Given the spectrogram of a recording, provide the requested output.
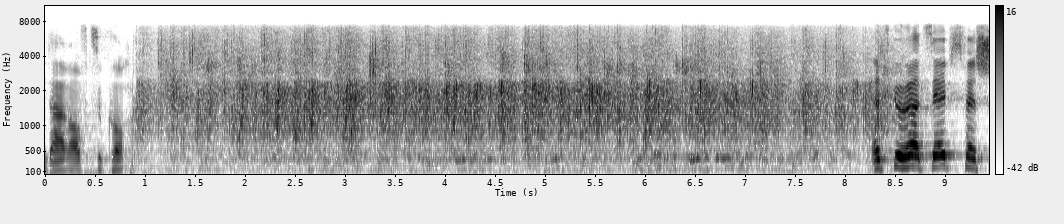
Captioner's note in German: Beifall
